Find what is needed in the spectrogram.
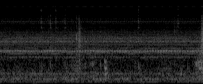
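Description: Steady electrical hum and hiss of running computer equipment, with a couple of faint clicks about the middle.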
